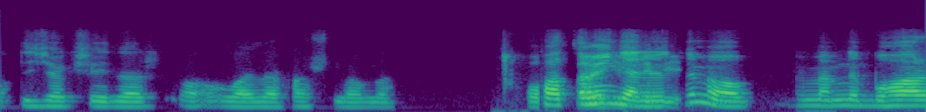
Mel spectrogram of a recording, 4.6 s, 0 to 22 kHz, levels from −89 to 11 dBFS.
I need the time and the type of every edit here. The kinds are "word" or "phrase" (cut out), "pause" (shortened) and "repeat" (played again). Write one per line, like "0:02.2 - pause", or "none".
0:02.7 - word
